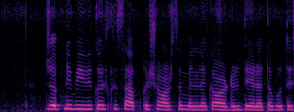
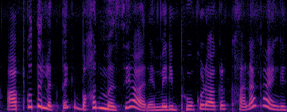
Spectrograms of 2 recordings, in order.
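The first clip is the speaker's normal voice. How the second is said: louder, higher exasperated jab; huffy retort; 4 semitones higher, 6 dB louder than usual. A narrator's reading. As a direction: bristle and bite back. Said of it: "وہ بھنا کر اٹھی". (جھنجھلا کر طنز)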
